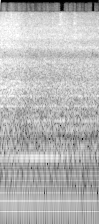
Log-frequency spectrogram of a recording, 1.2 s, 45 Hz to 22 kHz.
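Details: Propane-fuelled standby generator with roughly 5.0-liter engine, started via transfer switch test during pre-storm check: steady, even low drone with no knocks or misses, holding constant speed; running smoothly.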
